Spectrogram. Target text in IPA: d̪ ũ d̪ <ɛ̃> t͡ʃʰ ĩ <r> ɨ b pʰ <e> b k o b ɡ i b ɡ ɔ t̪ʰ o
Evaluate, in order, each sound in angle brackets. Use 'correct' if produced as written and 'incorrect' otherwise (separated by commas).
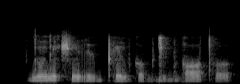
incorrect, correct, incorrect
